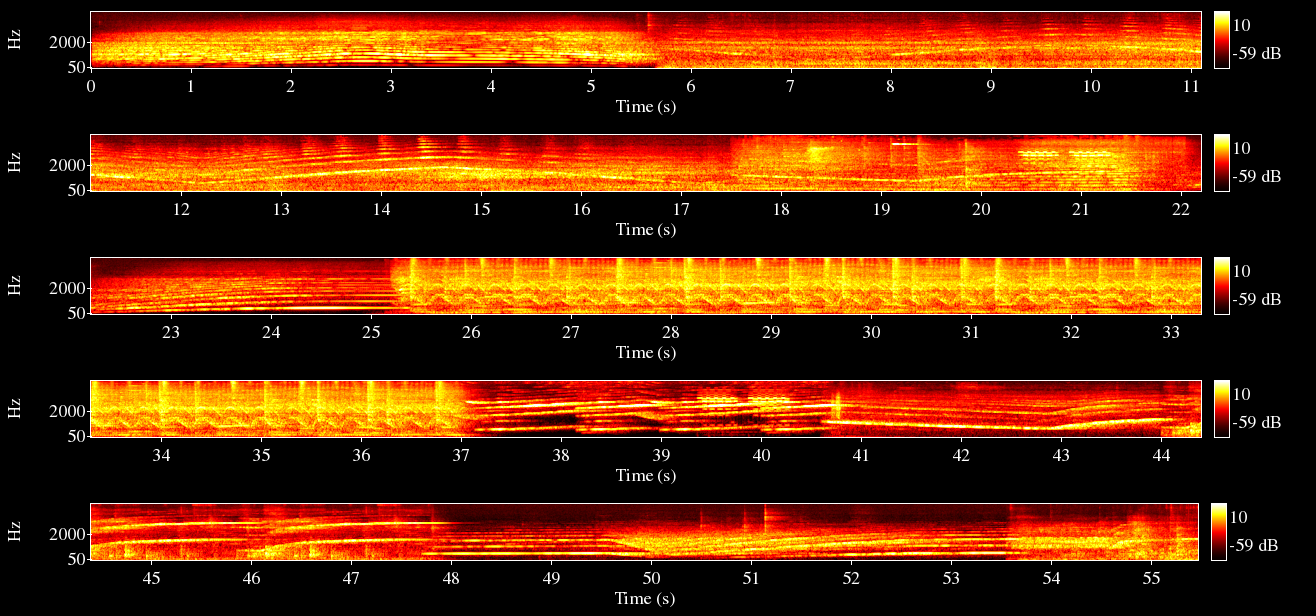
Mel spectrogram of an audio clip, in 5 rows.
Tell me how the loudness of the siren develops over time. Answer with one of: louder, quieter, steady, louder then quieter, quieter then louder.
steady.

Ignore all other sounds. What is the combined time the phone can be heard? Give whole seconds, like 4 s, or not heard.
3 s.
